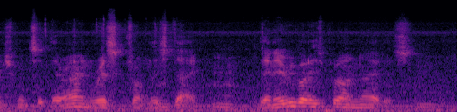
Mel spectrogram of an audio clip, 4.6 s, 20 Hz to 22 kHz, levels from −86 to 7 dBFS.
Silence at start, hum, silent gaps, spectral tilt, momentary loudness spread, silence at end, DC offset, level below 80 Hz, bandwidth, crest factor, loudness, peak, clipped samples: 0 s; none; none; -4.5 dB/octave; 11 LU; 0 s; under 0.1%; -52 dBFS; 18 kHz; 18 dB; -35 LUFS; -18 dBFS; under 0.1%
